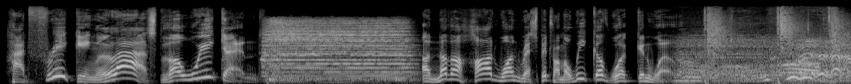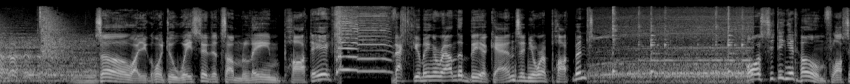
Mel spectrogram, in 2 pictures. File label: humorous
